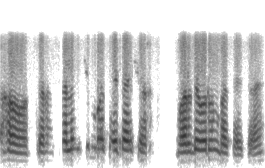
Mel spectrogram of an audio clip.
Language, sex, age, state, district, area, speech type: Marathi, male, 30-45, Maharashtra, Washim, urban, conversation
